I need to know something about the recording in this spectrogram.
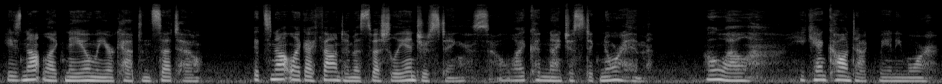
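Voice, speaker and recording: A woman's voice: lowish voice, steady tone, normal speed, a little hiss or hum, close to an everyday voice. An actress playing a cool, guarded, logical young woman soldier in a video game, speaking in a reserved, blunt, matter-of-fact way. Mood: guarded, brooding. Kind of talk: English video game voice acting.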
